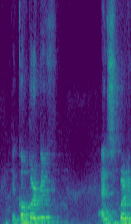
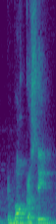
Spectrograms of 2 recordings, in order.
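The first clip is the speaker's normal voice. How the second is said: democracy as de-MOC-racy; democracy, weight on the second syllable; shifting-stress demo. Shown as a demonstration. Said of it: "stress shifts depending on the morphological structure".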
